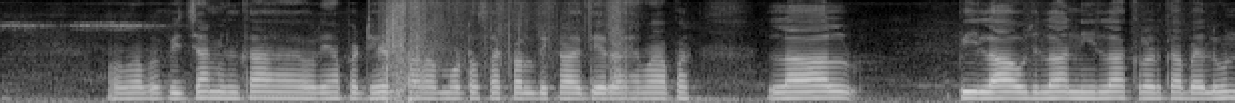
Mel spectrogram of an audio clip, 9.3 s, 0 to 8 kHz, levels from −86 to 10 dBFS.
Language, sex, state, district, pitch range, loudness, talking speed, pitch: Hindi, male, Bihar, Supaul, 160-170 Hz, -17 LUFS, 170 wpm, 165 Hz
